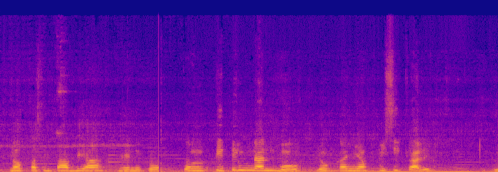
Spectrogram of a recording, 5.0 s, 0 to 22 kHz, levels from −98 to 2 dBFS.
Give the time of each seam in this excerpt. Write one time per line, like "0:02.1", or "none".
0:01.7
